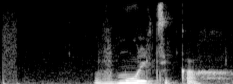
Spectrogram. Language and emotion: Russian, neutral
